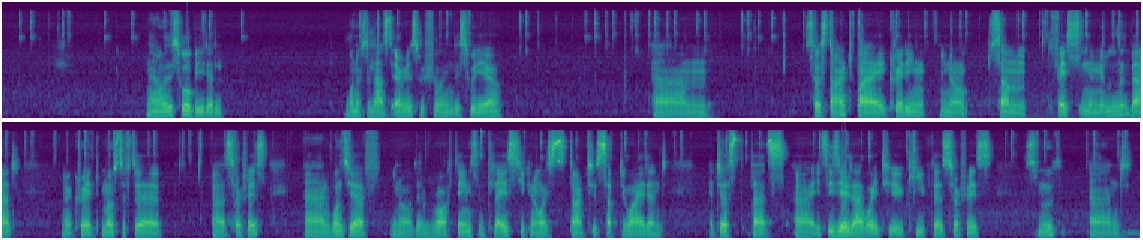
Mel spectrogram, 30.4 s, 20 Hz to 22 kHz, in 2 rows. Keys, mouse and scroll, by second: 0.6 a, 2.4 g, 6.5 e, 7.3 shift+Tab, 8.3 g, 9.0 g, 9.6 e, 11.2-14.0 typing, 16.0 f, 18.0 f, 19.0 ctrl+z, 19.4 ctrl+z, 20.7 ctrl+z, 22.3 f, 23.3 a, 24.4 g, 25.8 g.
